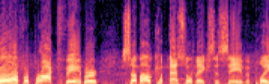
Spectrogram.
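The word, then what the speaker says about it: Commesso: I keep mispronouncing it, but it's Drew Camesso with the save and the cover.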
